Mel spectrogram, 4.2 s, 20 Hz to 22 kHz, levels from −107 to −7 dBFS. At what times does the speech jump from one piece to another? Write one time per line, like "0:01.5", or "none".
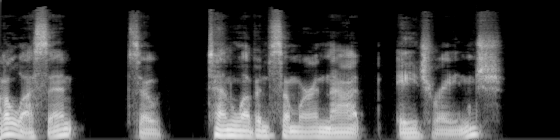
0:02.0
